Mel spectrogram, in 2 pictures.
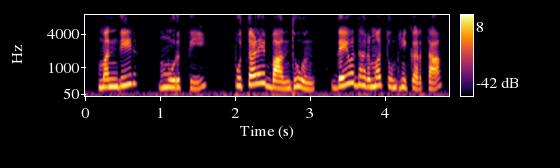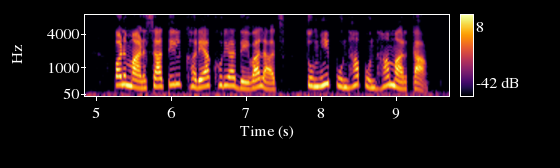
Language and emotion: Marathi, neutral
